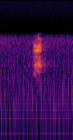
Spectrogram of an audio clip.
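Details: Albino Pacman frog about four years old, kept as a pet, giving one brief chirp midway, a short tonal burst with a clear overtone, set against a steady low background hum.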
